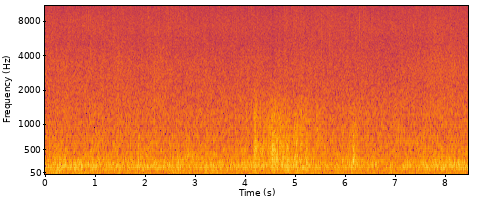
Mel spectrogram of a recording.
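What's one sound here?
Lightning strikes crack loudly now and then.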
